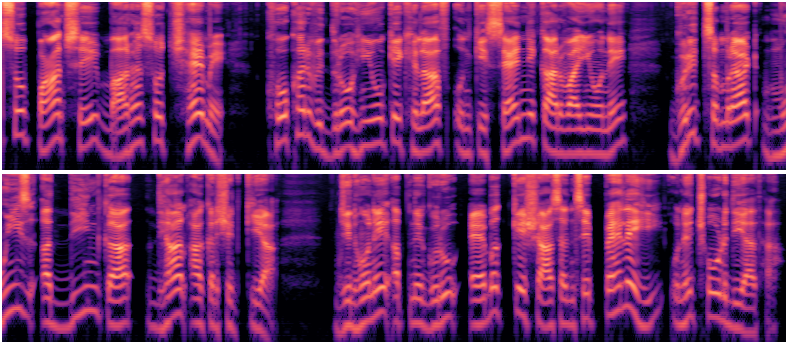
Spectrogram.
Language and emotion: Hindi, neutral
